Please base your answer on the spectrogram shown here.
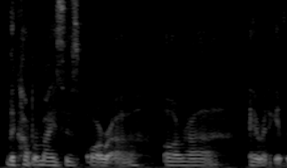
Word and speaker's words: Aura: It's definitely like ore, but aura. And aura is like aura. It's aura.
